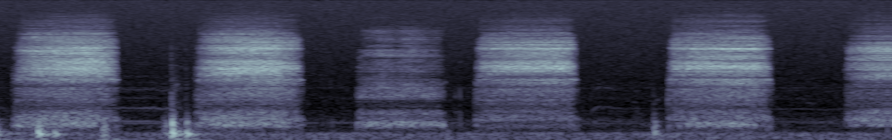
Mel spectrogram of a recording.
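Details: Barn owl chicks in a nest box, four nestlings competing over a prey delivery; harsh broadband hissing bursts about a second long recur steadily, with a few dull thuds between them.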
